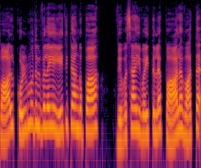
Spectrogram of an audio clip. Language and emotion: Tamil, happy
